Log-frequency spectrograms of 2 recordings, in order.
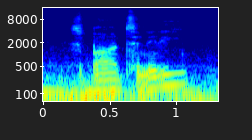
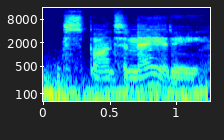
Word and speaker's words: spontaneity: Spontinity.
